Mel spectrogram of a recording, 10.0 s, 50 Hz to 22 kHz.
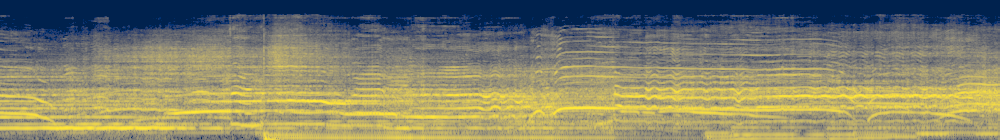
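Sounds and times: live band music through loudspeakers: 0.0 - 10.0
deep bass: 0.3 - 10.0.

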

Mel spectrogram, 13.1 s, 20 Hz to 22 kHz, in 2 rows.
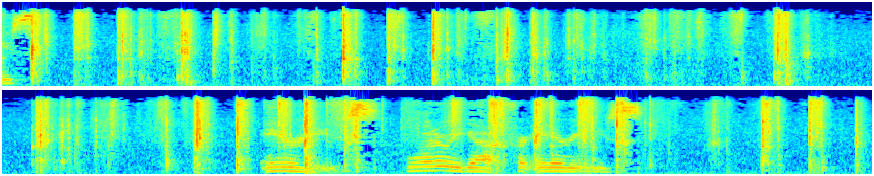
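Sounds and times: cards shuffled by hand: 0.0 - 13.0.

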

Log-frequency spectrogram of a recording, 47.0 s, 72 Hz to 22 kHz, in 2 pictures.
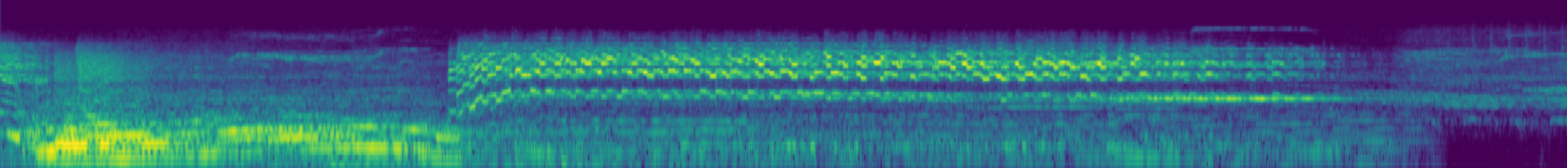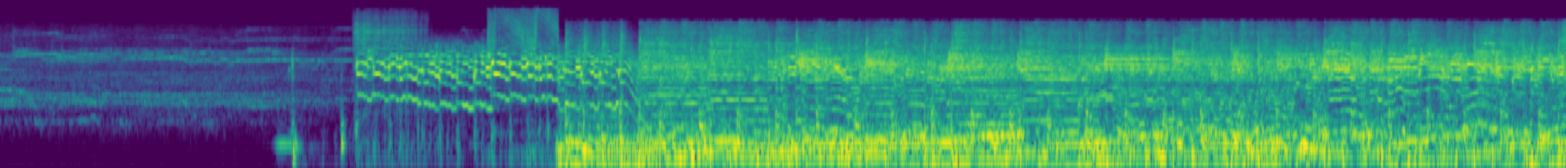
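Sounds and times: electric guitar solo: 0.0 - 2.6, 6.7 - 20.2, 28.8 - 33.3
live rock band: 28.7 - 47.0.

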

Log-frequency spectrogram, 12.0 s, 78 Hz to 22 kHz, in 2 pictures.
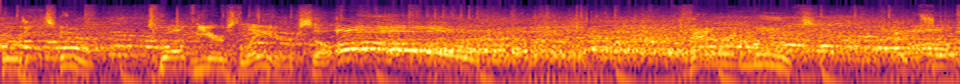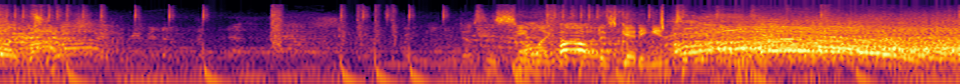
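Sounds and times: arena crowd noise: 0.0 - 8.2, 9.0 - 12.0.

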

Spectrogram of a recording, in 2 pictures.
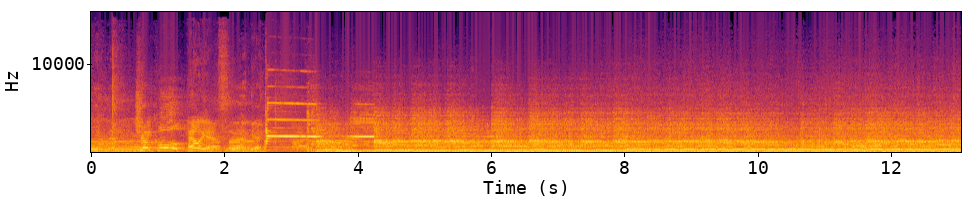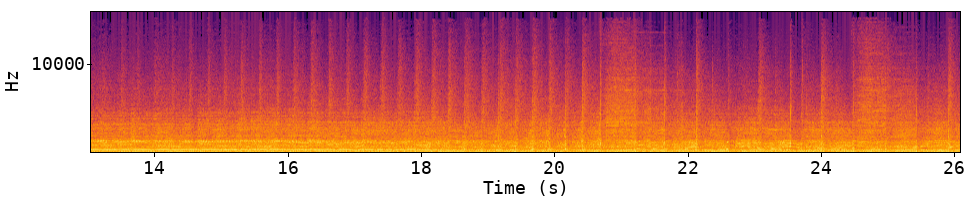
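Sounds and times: steady held tone: 2.6 - 8.6
high whine: 2.6 - 25.9
distorted guitar and bass chords: 2.6 - 26.0.

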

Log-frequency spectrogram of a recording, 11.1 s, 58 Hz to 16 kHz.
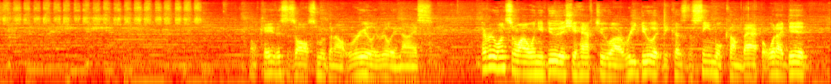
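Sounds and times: sandpaper rubbing on plastic: 0.0 - 2.7.

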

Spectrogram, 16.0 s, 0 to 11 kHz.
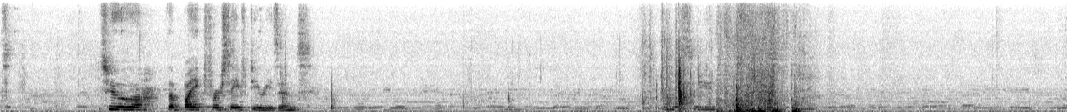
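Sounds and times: paper rustling: 9.6 - 12.2.

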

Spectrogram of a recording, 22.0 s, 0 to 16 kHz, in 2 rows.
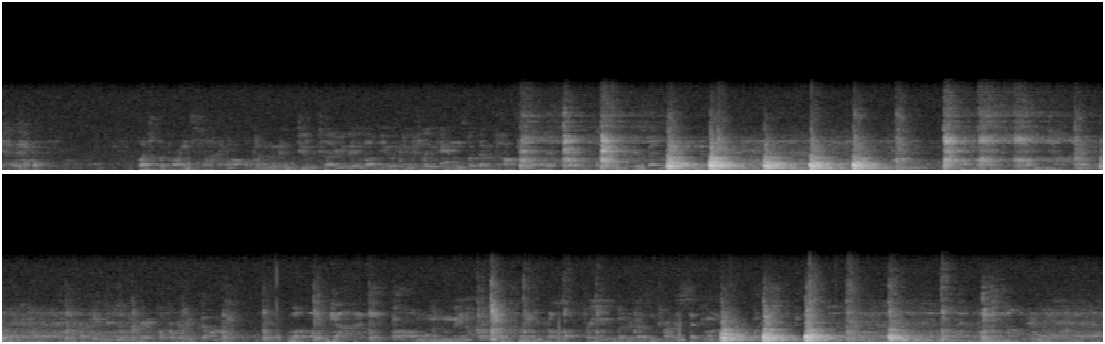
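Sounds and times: toy drum kit hits: 5.2 - 11.1, 18.2 - 21.1.

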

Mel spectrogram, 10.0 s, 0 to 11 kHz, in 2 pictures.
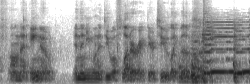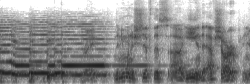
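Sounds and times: electric guitar lick: 3.5 - 7.9.

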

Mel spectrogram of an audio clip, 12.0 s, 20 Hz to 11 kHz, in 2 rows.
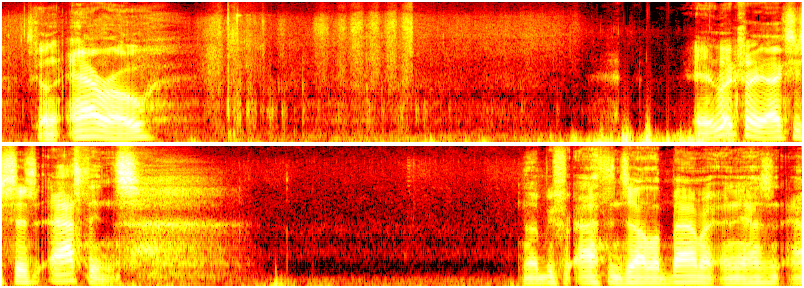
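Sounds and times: gloved fingers rubbing metal: 2.1 - 4.3.

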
